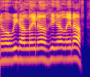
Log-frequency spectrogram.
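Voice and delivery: whiny fake-sad lament; mock crying whine. C-suite bosses laid off, mock crying whine. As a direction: ham up a mocking sob story. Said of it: "they're gonna be crying and saying".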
